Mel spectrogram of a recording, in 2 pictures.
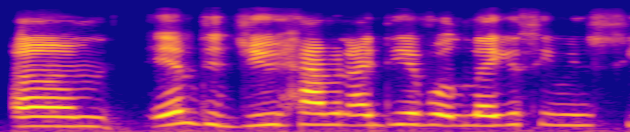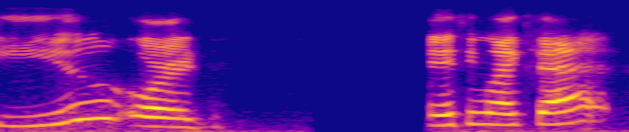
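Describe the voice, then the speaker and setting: A woman co-hosting a casual chat, earnest and reflective, often pausing with um. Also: high-pitched, lo-fi sound. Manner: earnest, reflective, many ums. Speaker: podcast co-host.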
